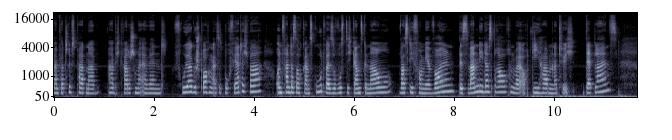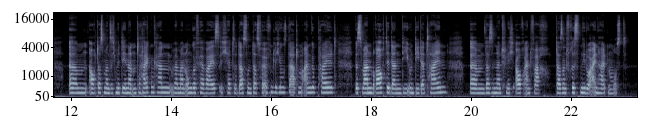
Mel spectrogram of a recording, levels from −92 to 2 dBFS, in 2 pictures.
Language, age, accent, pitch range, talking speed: German, 20-39, German, 215-230 Hz, 220 wpm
